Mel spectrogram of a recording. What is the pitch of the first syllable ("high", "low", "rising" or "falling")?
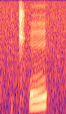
rising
